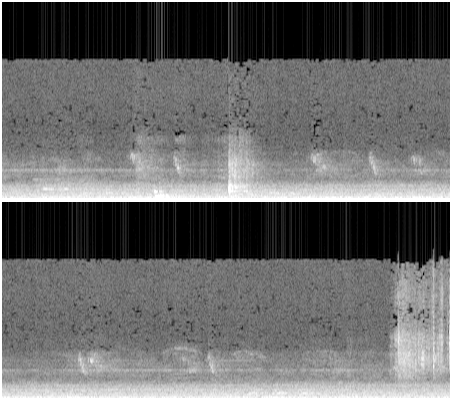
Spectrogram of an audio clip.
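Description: Small birds chirping now and then over a steady low outdoor rumble, with one sharp click about two seconds in and a short hiss near the end.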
